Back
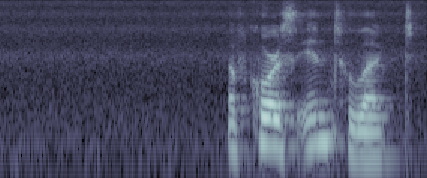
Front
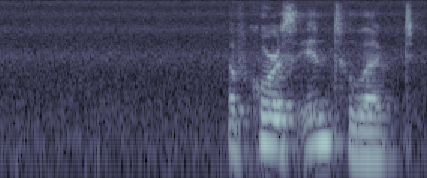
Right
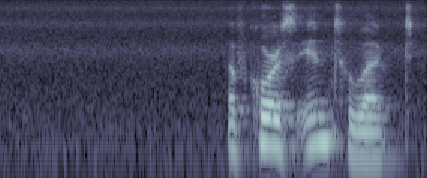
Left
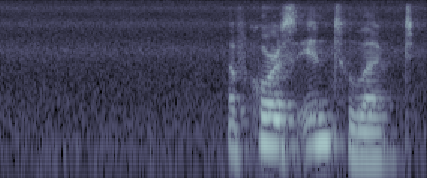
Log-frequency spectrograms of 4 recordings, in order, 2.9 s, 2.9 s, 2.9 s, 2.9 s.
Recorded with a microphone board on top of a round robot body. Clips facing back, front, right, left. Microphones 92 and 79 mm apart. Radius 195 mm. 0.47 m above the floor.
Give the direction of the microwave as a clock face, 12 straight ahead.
No microwave in this recording.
